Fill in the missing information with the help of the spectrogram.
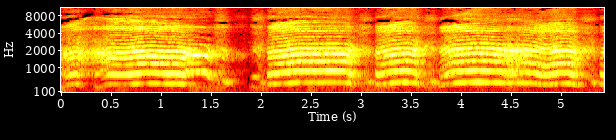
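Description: Rhythmic, full-voiced infant cries in long bursts with brief breaths between, a loud, clear cry.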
